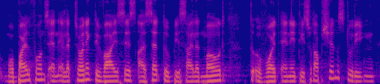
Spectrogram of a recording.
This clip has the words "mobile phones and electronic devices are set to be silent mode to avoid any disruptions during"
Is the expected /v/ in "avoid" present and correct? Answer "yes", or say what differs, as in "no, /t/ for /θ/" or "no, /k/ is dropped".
yes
